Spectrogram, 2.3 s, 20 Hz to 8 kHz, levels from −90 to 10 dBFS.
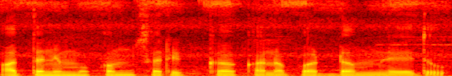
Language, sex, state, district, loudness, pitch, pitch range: Telugu, male, Telangana, Hyderabad, -20 LUFS, 130 Hz, 130-140 Hz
